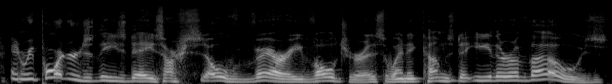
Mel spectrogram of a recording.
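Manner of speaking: oily blackmailer pressing his price; lightly voiced Lavelle. A narrator's reading.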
